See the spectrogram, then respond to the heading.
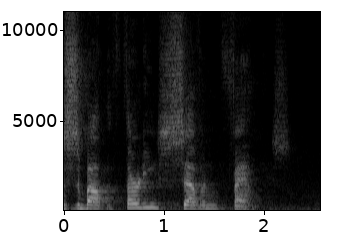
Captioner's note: none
